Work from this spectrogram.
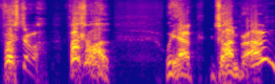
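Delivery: deep, low put-on cartoon monster voice. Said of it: "we can do cookie monster".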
